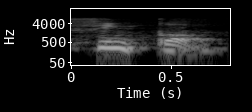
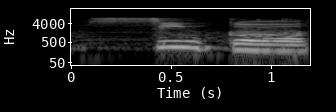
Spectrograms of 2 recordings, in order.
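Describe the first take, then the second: First: The first c is sounded as th. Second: The first c is sounded as s. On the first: "they say cinco" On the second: "Instead of saying cinco"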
